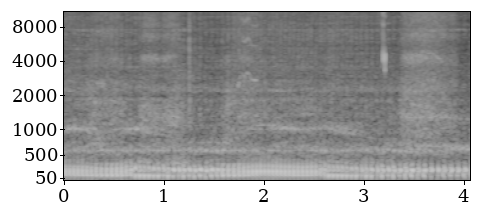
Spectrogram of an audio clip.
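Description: A motorcycle engine idles close by before a wheelie attempt, a loud rapid pulsing putter with a brief rise in revs and some faint clatter.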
